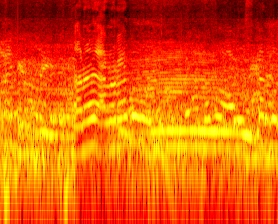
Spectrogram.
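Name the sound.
dairy cow mooing at cattle market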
